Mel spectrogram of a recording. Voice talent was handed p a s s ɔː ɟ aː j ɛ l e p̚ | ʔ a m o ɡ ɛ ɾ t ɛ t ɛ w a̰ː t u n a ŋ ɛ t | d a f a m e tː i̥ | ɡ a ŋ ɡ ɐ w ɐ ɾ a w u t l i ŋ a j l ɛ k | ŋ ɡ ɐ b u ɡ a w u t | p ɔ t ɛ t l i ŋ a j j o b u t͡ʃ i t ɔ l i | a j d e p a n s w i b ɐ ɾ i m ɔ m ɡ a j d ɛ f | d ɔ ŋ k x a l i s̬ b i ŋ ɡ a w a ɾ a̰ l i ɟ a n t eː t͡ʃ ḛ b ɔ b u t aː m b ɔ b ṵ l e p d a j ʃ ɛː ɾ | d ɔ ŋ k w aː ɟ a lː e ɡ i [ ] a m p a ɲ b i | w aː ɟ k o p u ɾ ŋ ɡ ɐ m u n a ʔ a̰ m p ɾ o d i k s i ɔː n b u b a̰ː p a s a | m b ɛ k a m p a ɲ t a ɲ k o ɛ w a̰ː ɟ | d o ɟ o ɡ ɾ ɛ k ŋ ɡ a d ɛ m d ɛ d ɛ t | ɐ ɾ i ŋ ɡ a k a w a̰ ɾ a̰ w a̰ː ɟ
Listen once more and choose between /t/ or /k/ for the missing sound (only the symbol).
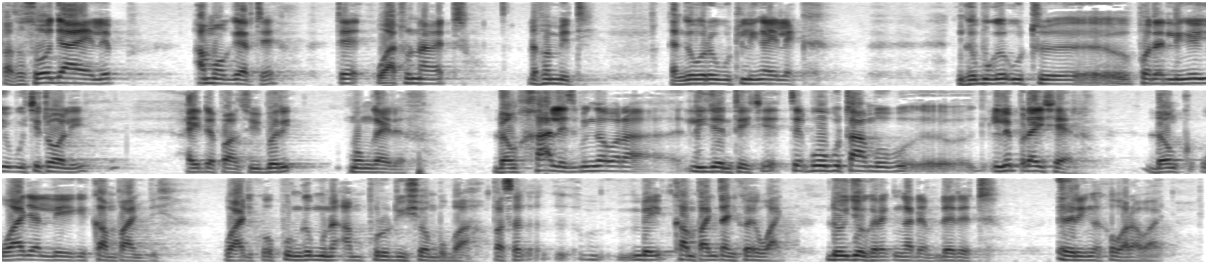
k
